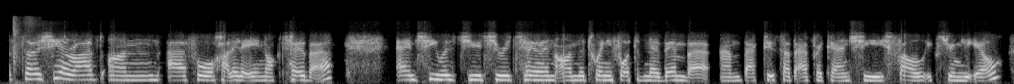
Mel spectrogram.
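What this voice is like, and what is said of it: Emotional, choked-up voice. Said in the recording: “Sorry if I get emotional. ... I can understand why you would get emotional”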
